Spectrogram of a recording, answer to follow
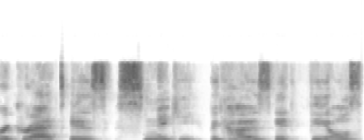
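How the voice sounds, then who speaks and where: A woman at a medium pitch and a very slow pace, over a quiet background. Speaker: faith-based divorce recovery coach. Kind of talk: motivational talk to camera.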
